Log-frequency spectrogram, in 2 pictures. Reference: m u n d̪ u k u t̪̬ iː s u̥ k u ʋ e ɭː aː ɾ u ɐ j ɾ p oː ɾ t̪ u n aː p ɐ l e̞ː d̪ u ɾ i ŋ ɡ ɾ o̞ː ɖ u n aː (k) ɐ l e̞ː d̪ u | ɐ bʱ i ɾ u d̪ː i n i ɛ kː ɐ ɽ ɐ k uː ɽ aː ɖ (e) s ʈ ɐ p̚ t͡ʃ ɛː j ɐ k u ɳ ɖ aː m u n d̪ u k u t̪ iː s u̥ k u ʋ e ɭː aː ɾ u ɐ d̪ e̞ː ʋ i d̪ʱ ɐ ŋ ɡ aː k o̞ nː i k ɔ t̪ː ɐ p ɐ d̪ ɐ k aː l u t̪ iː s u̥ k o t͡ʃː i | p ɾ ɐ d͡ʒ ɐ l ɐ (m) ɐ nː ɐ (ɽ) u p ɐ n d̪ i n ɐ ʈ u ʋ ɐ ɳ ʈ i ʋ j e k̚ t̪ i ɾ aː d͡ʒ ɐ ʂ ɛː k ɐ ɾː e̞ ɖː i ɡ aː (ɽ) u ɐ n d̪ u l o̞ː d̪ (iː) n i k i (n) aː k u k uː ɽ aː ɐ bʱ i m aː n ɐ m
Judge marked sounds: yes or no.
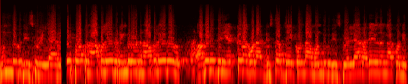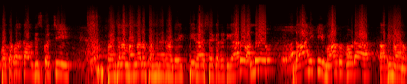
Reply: no, no, yes, no, no, no, no

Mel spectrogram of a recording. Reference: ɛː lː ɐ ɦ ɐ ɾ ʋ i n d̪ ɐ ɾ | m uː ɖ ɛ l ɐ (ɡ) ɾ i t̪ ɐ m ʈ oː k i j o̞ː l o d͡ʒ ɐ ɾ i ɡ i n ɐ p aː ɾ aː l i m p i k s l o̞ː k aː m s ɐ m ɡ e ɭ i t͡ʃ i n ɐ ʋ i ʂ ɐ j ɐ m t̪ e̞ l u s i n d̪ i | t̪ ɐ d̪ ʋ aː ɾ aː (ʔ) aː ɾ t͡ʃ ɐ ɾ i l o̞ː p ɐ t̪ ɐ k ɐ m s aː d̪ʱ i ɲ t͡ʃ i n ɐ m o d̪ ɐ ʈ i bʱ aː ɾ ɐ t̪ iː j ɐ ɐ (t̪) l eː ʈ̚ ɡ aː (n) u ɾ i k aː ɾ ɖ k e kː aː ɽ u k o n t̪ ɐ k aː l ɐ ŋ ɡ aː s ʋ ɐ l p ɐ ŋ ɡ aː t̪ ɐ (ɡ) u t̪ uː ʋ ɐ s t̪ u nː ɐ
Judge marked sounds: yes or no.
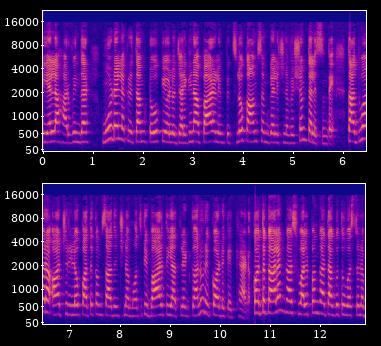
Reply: no, yes, yes, yes, no

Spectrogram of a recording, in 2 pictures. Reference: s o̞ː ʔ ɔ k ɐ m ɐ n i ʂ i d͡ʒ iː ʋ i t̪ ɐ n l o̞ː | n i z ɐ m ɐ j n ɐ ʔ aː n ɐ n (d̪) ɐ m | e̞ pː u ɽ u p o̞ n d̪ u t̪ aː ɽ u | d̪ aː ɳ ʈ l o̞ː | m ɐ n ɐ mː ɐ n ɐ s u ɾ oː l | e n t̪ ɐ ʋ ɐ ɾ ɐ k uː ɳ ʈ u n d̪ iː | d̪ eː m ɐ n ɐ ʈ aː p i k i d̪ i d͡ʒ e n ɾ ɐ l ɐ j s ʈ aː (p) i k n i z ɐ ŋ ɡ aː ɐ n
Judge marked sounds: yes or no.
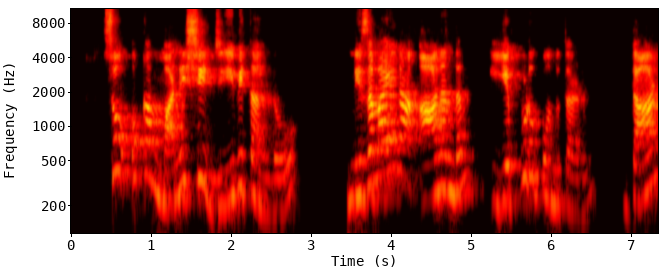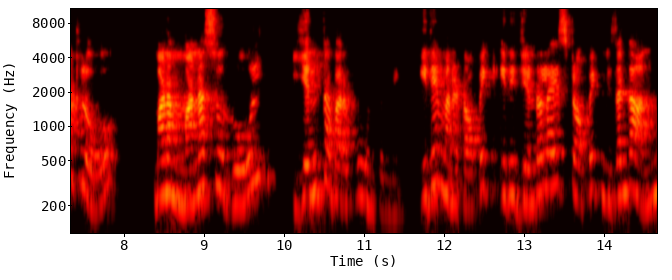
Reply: yes, yes

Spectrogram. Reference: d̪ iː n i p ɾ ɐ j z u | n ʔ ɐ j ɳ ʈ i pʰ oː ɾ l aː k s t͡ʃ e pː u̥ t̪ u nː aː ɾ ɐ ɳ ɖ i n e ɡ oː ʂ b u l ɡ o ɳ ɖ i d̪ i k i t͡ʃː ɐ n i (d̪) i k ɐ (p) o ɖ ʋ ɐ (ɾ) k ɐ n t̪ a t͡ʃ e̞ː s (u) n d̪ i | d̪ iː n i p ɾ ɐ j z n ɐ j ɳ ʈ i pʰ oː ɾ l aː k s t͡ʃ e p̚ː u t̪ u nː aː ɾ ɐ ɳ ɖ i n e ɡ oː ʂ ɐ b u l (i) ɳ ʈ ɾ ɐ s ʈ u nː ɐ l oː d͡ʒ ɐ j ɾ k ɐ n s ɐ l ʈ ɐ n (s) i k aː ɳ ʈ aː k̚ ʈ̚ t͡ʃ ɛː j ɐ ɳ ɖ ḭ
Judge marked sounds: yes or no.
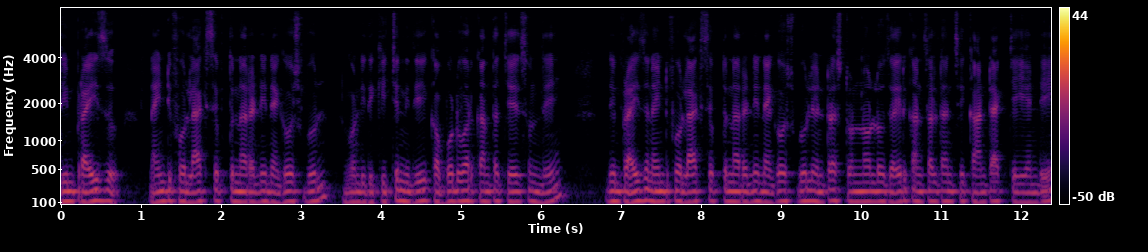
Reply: yes, no, yes, yes, yes, yes

